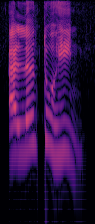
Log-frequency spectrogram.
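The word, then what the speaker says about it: Alain Touraine: movimentos sociais vamos lá então se pronuncia Antoine mas se escreve Alain tourine Beleza então escreve aí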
